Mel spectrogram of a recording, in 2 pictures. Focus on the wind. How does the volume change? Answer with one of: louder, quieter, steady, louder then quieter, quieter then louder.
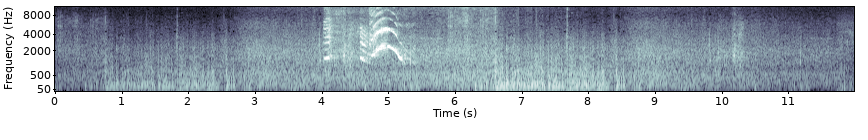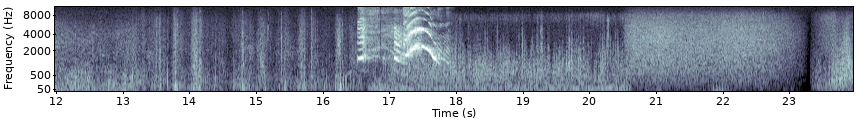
louder then quieter.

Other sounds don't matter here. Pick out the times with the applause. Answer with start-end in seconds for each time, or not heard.
not heard.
